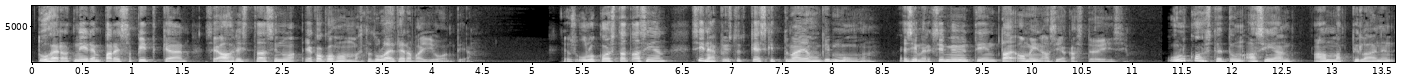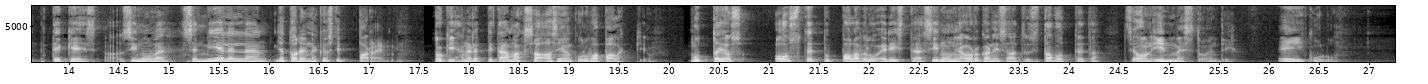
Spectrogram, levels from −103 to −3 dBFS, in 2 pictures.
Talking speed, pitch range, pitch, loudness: 125 wpm, 110-170 Hz, 145 Hz, -20 LUFS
